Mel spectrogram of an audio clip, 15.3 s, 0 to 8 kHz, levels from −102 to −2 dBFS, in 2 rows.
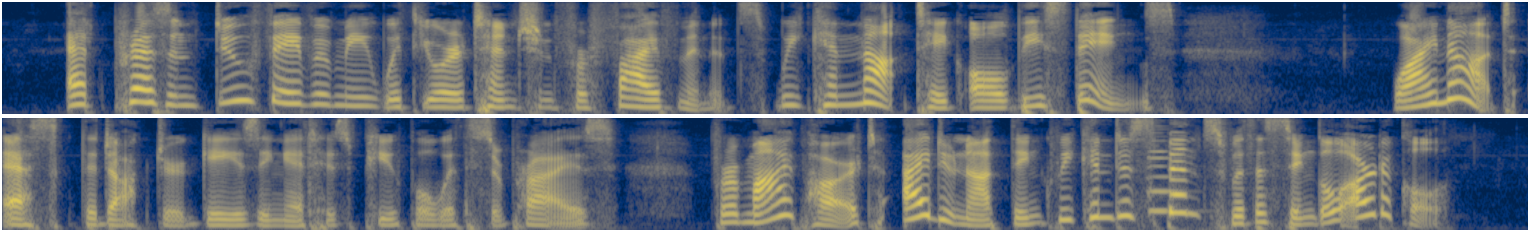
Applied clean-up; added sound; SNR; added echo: none; Bowed string instrument; 17 dB; none.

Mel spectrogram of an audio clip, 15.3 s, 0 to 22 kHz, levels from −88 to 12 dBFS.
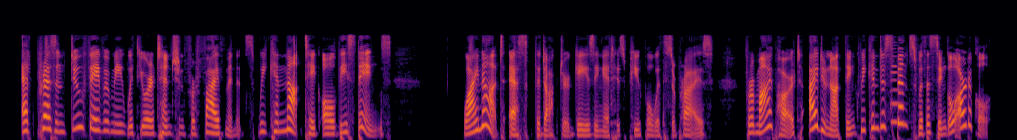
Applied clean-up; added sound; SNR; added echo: classical method spectral subtraction.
